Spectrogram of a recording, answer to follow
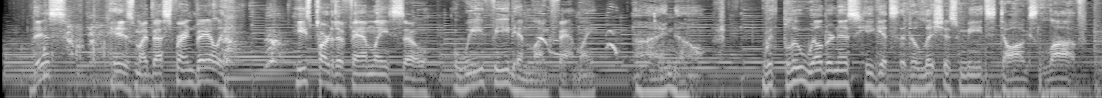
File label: Commercial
